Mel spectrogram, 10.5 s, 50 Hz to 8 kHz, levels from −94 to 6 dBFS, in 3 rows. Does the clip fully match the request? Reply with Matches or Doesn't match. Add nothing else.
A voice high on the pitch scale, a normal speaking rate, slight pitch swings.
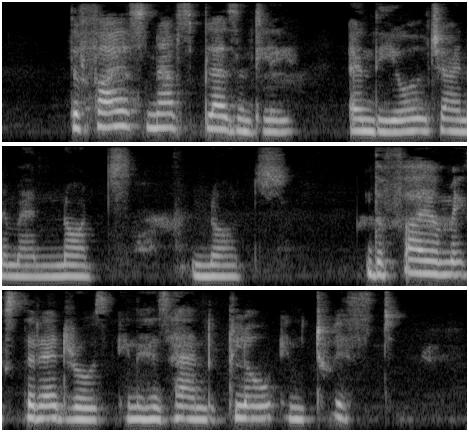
Doesn't match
